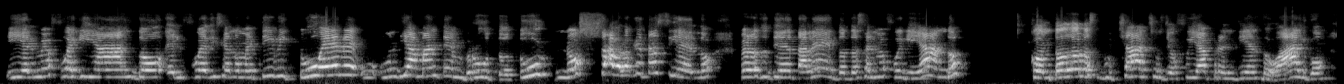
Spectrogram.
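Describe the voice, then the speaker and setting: Casting: very high, bright-toned Dominican woman comedian, playful, heard from far off a call mic. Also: measured pace. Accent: Dominican Cibao Spanish. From Dominican Republic, Cibao region. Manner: lively, joking, laughs at herself. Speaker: comedian, interview guest. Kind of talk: casual interview over video call. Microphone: video call.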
